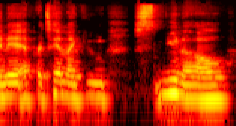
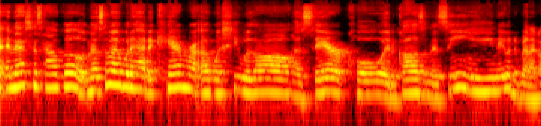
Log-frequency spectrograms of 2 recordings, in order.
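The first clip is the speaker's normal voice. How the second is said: ordinary talk, nothing marked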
